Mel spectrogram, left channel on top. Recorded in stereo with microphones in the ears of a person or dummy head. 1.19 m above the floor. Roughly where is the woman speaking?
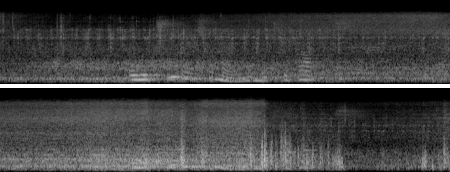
Left.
